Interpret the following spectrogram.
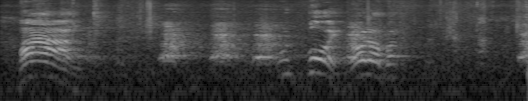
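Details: Twelve-month-old male Belgian Malinois giving short, high, arching yelps with clear harmonics, a burst near the start and a double yelp around the middle, with softer sounds between and human voices alongside.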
